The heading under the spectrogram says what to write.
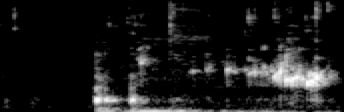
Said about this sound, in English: Honestly, it's like kind of like a little fun little surprise in it too. The little chunk as you're drinking. I'm gonna go ahead and give the strawberry lime a swig.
